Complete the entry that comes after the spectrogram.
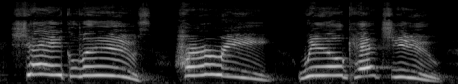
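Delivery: high, loud, drawn-out encouragement; urgent shout. Acted. Prairie dogs calling up to Big Bark, shouted. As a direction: holler instructions up high. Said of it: "the prairie dog shouted".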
